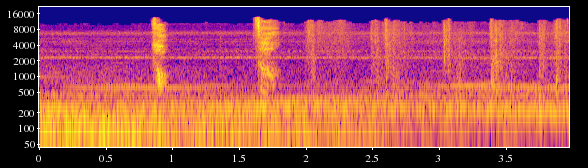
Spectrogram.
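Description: Grass rustles as people crawl through it.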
